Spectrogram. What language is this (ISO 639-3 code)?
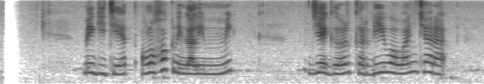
sun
